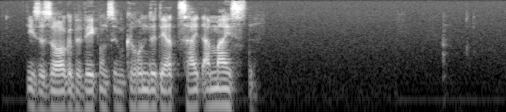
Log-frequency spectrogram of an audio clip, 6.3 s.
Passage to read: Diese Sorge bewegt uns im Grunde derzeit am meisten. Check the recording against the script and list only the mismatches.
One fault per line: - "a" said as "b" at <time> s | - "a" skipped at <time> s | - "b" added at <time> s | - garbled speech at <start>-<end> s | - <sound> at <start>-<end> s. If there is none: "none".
none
